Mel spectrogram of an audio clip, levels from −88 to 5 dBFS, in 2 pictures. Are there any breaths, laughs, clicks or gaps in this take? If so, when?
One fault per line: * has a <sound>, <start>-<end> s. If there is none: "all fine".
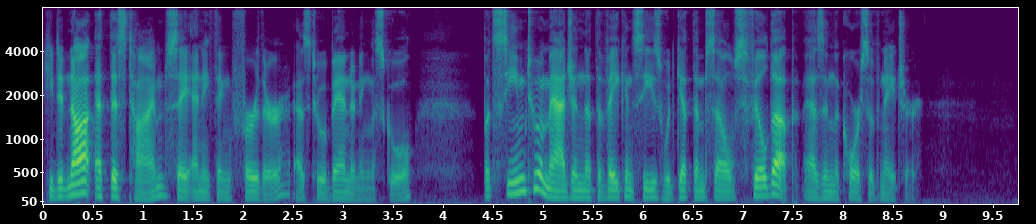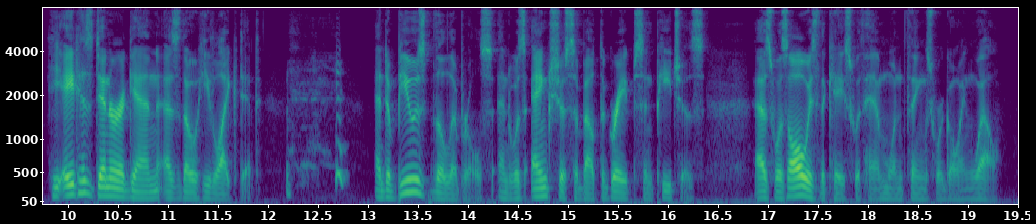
* has a laugh, 12.2-12.8 s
